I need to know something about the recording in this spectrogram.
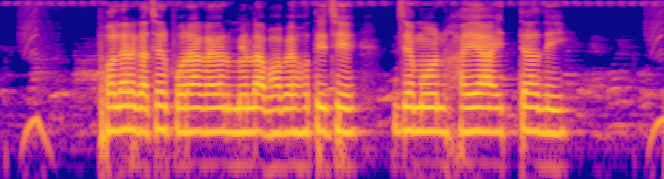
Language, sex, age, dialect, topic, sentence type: Bengali, male, 18-24, Western, agriculture, statement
